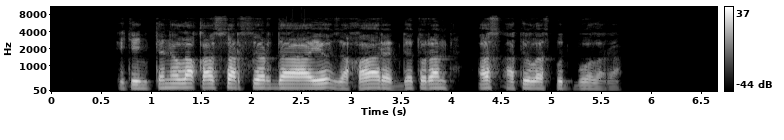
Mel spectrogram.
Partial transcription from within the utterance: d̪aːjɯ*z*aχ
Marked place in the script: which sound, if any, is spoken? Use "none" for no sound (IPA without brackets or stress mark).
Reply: z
